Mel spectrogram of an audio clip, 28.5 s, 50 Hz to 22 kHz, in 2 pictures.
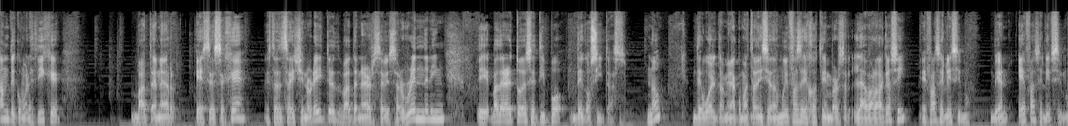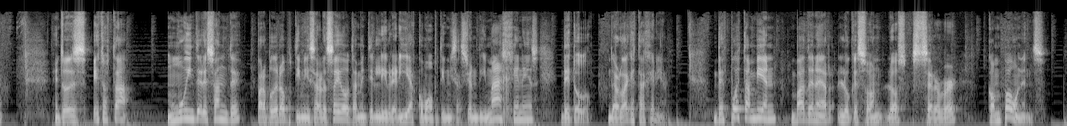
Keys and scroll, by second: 1.7 space, 3.7 -, 3.8 space, 5.2 shift+s, 5.3 Escape, 7.0 l, 16.6 b, 17.5 Escape, 23.6 o, 24.4 shift+;, 24.5 space, 25.9-28.4 typing.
